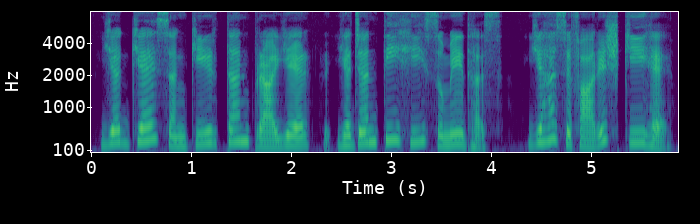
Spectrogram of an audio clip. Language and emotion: Hindi, neutral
